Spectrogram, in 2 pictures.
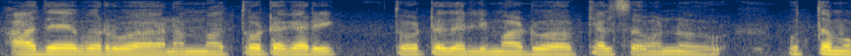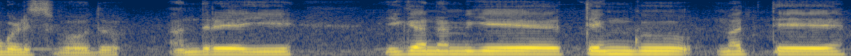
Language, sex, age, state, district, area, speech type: Kannada, male, 30-45, Karnataka, Udupi, rural, spontaneous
